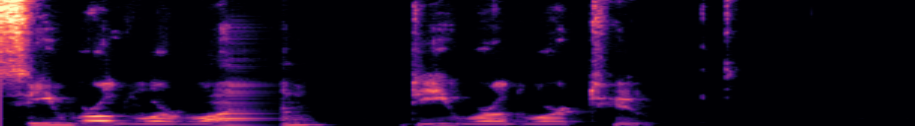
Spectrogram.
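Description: A young man speaks with animation over an online call.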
